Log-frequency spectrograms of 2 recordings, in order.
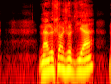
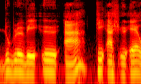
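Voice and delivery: letters spelled slowly one by one; slower than usual. Shown as a demonstration. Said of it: "spelling the word out". (eple mo a lèt pa lèt)

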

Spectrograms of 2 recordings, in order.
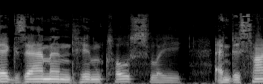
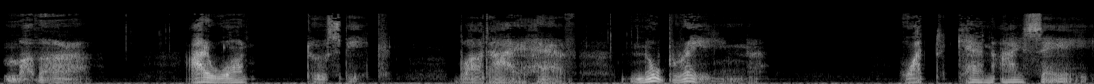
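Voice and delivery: soft, halting, barely voiced; new-made scarecrow whispering his first words; small whisper; 5 dB quieter, slower than usual. A narrator's reading. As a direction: struggle to get the words out. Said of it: "said in a small whisper".

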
